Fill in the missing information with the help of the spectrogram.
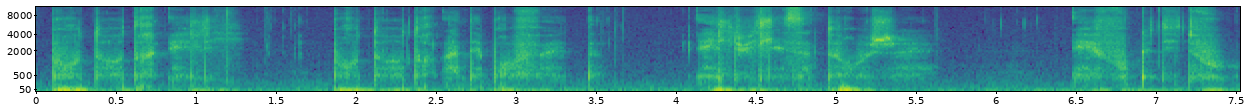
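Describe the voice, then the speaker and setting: A reader softly whispering a scripture reading in a breathy, unvoiced ASMR style, quiet as for night-time. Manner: hushed, quiet bedtime whisper.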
